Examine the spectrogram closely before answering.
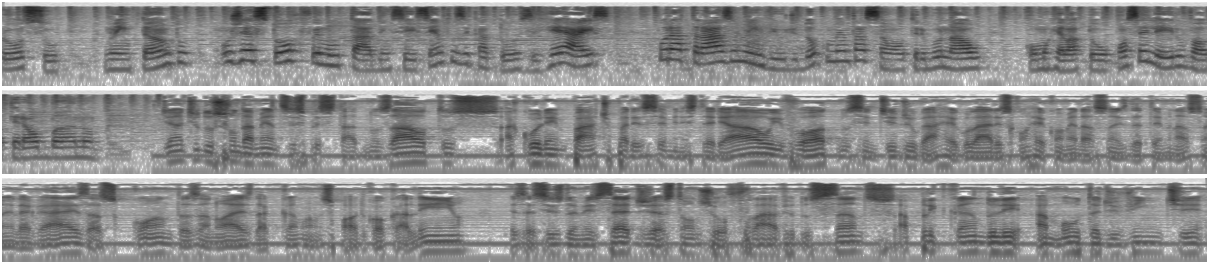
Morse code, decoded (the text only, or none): none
